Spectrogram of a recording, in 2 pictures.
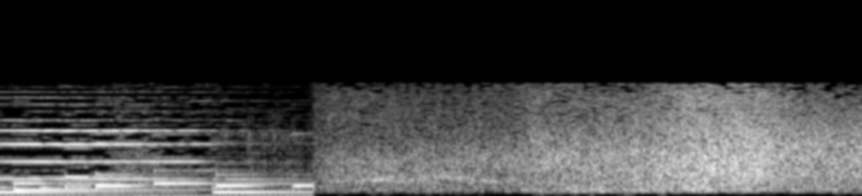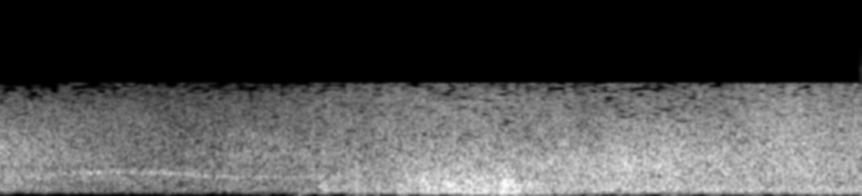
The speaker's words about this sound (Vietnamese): Mưa bão dữ dội như thế này, chúng ta chết mất. Trời mưa bão quá, chắc chúng ta chết mất thôi.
